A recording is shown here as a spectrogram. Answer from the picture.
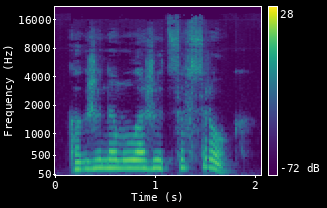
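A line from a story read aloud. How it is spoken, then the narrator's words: Quiet. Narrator (Russian): он тихо произнес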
